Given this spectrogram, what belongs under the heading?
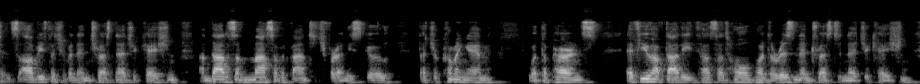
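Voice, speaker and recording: Man chairing a panel, quick and slightly husky delivery. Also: on the low side, a bit bright. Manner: fast, hands the floor to speakers. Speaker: school principal chairing a panel. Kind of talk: moderating a webinar.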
